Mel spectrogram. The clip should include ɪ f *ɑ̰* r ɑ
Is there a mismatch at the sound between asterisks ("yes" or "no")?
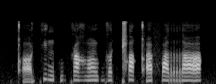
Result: yes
